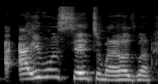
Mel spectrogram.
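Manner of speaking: normal talking voice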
